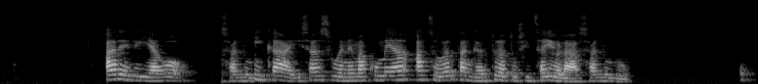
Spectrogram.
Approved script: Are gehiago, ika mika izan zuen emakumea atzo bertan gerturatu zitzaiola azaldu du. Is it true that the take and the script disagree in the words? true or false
true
